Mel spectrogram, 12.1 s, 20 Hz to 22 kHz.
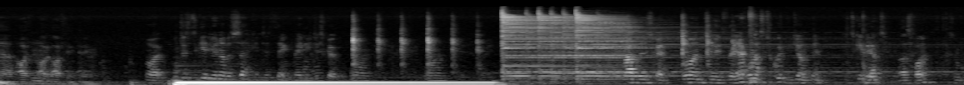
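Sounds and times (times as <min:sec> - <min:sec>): bass guitar note ringing: 0:02.1 - 0:06.7
drum kit ticks: 0:02.2 - 0:06.4, 0:08.5 - 0:09.6
cymbal crash: 0:06.1 - 0:10.8.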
